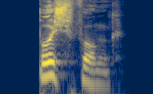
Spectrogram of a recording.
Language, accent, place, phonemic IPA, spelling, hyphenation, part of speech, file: German, Germany, Berlin, /ˈbʊʃˌfʊŋk/, Buschfunk, Busch‧funk, noun, De-Buschfunk.ogg
- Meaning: bush telegraph, gossip network, grapevine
